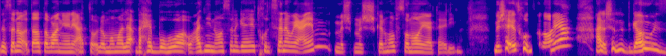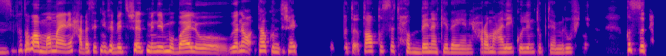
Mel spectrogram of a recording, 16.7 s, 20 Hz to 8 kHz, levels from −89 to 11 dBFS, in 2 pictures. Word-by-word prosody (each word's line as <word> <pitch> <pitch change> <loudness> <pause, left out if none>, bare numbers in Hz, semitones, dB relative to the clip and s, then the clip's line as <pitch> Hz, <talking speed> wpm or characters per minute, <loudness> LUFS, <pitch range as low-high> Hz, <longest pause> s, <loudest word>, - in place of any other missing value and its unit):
بس 205 -2 -1
أنا 215 +2 +4
وقتها 200 -1 +3
طبعًا 195 0 +3
يعني 180 -1 0
قعدت 190 - -1
أقول - - -3
لماما: 185 +1 0
"لأ 205 - +4
باحبه 195 0 0
هو 200 +2 +2
وعدني 195 +5 +1
إن 205 - -1
هو 200 - -2
السنة 210 +2 -4
الجايّة 215 0 -2
هيدخل 215 -2 -5
ثانوي 220 0 +2
عام- 205 +4 +5 0.2
مش 175 -1 -7
مش 175 -1 -4
كان 180 -1 -4
هو 210 +2 -3
في 220 - -7
صنايع 185 -4 +1
تقريبًا- 170 +4 -10 0.4
مش 215 +1 +2
هيدخل 270 +8 +6 0.3
صنايع 385 - +7 0.4
علشان 265 -5 +3
نتجوز." 210 - +3
فطبعًا 240 -3 +4
ماما 200 +1 +1
يعني 190 +2 0
حبستني 195 +2 -6
في - - -2
البيت 180 +1 -4
وشالت 190 +3 -2
مِنّي 200 -1 0
الموبايل 190 -1 +2
و 170 - -3 0.3
وأنا 200 +3 0
وقتها 220 - -1
كنت 190 -5 -8
شايفة: 200 +1 -6 0.6
"بتقطعوا 205 +1 -2
قصّة 210 +1 -10
حبنا 180 0 -4
كده، 165 -1 -6
يعني 155 0 -9
حرام 170 +2 -5
عليكم 170 +1 -5
اللي 175 - -5
أنتم 175 0 -14
بتعملوه 160 0 -10
فينا، 175 - -16 0.5
قصة 225 -4 -1
حب" - - -17
195 Hz, 210 wpm, -22 LUFS, 175-210 Hz, 0.6 s, صنايع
